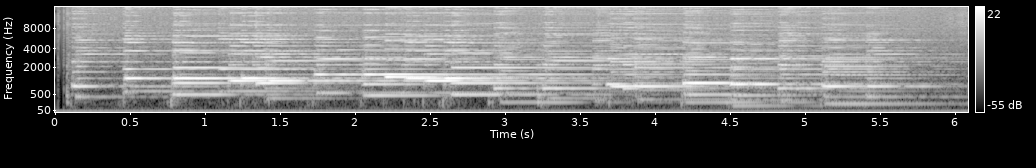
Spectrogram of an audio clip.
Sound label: cembalo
